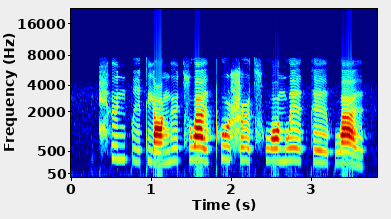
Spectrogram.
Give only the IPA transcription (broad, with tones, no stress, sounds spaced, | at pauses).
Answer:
t͡ɕʰ y˥ n p i˧˥ t̪ j ɑ˧˥ ŋ y˥˧ t͡s w a˥˧ ɪ̯ pʰ u˥˧ ʂ ɻ̩˥˩ t͡sʰ w ɔ˥ n̪ w e˥˧ ɪ̯ k e˥˧ ɪ̯ p w a˥˩ ɪ̯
